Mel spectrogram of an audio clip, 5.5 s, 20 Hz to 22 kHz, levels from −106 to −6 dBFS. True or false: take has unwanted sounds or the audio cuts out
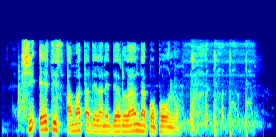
true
